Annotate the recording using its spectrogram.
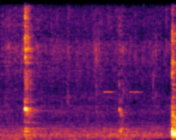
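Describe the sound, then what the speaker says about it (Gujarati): Garlic masala being stirred into boiled rice pulao with cashews and peanuts in a pan, giving a few soft scraping strokes over a faint, steady sizzle, with a sharper clink near the start and another at the end. "તેને મિક્સ કરીને આપણે થોડી વાર કૂક થવા દઈશું"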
